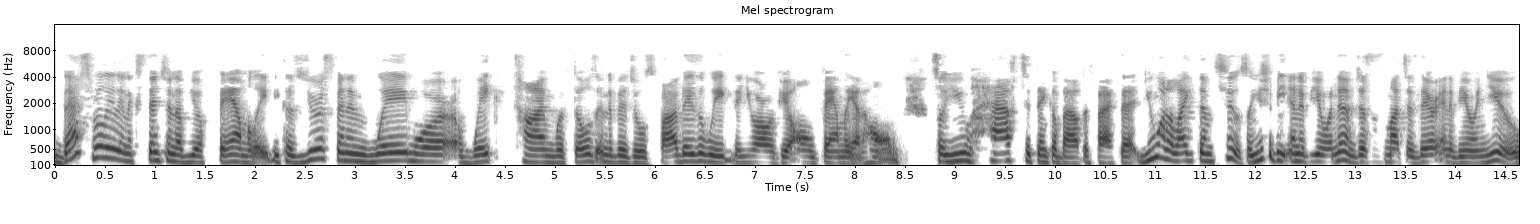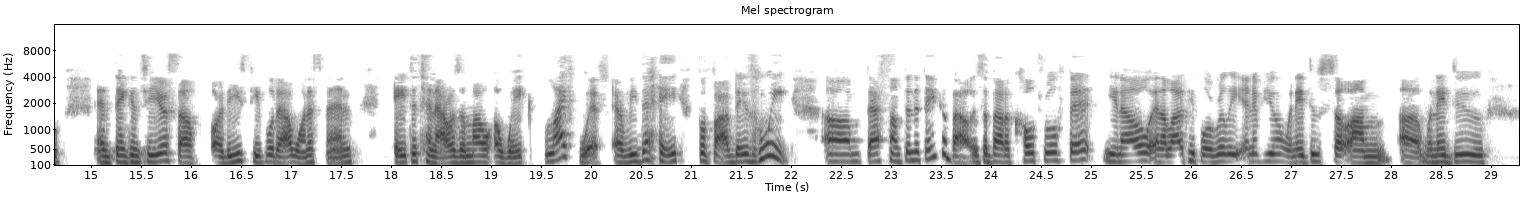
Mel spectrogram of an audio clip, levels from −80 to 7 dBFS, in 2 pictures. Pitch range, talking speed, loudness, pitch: 165-195 Hz, 240 wpm, -19 LUFS, 175 Hz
